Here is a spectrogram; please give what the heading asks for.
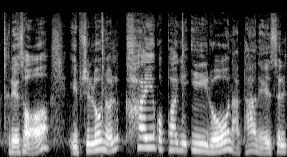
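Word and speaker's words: χ: 자, 특히 여기 입실론 제로 곱하기 입실론 S-1을 카이로 나타낸다. 풍극율을 나타내죠. 풍극율. 자, 카이라고 발음을 합니다.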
